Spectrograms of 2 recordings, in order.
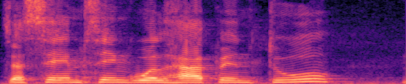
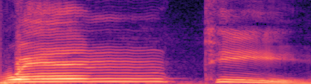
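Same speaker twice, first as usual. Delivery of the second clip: first syllable twen of twenty stressed; 4 semitones higher than usual. Teaching stress in English numbers: twenty stressed on first syllable. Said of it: "You have to put the stress on the first syllable, which is twen".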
